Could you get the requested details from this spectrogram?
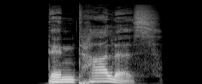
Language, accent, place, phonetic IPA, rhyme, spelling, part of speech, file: German, Germany, Berlin, [dɛnˈtaːləs], -aːləs, dentales, adjective, De-dentales.ogg
- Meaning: strong/mixed nominative/accusative neuter singular of dental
